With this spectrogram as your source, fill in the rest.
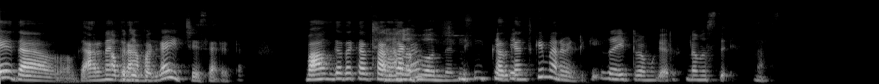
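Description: A younger woman speaks with animation into a microphone.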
